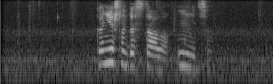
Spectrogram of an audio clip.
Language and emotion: Russian, angry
